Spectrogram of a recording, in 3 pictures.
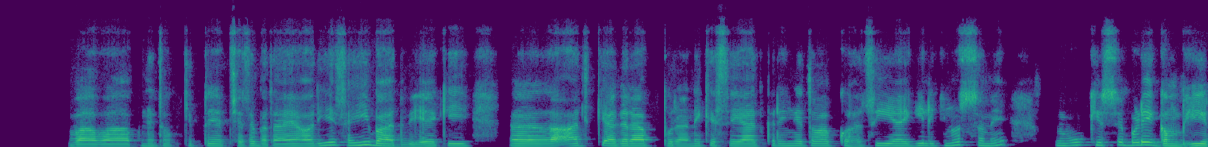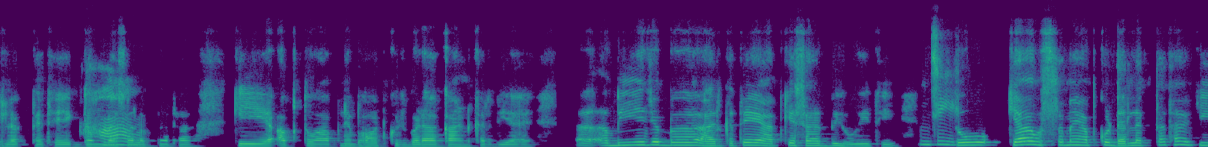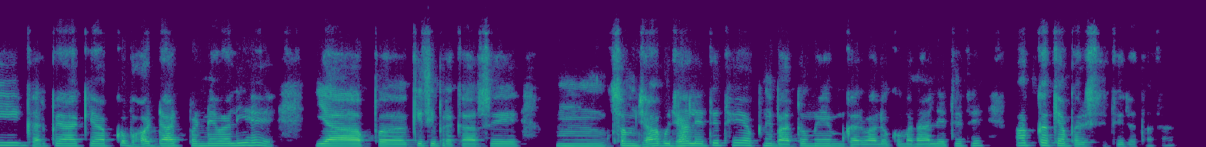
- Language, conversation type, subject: Hindi, podcast, बचपन की कौन-सी ऐसी याद है जो आज भी आपको हँसा देती है?
- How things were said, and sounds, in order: none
